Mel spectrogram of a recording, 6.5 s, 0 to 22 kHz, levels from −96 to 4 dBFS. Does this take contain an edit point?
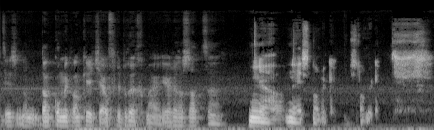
yes; 2 cuts; at 3.7 s, 5.1 s

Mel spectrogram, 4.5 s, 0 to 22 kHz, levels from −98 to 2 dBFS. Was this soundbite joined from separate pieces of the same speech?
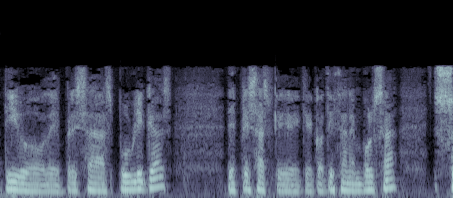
yes; 1 cut; at 2.7 s

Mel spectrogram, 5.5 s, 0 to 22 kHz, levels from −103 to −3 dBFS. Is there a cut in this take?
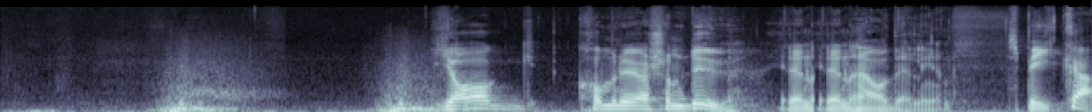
yes; 1 cut; at 4.1 s

